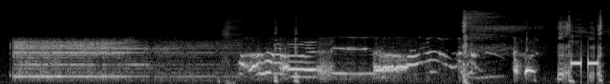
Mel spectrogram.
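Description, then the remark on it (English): A feeble truck horn gives one steady, flat, buzzer-like blare lasting about two seconds, followed by wavering, swooping vocal sounds and brief bursts of noise. “That sounds more like a buzzer. I was just about to say it sounds like a wrong buzzer, doesn't it?”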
